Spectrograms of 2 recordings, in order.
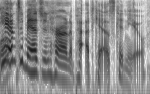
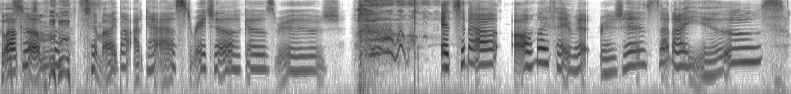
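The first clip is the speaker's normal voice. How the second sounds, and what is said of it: Vocal fry imitation. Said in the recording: “that vocal fry?”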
